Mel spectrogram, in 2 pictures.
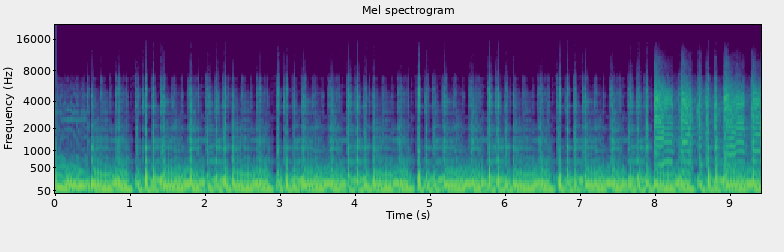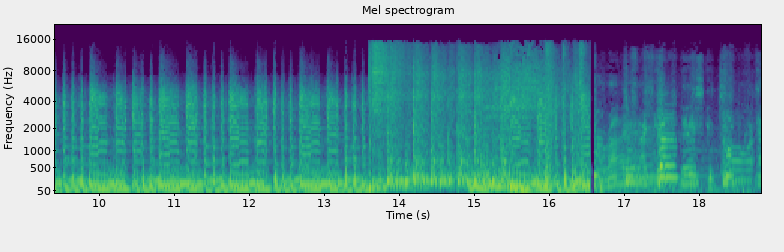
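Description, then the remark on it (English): An amateur player who has never taken guitar lessons strums a distorted electric guitar in a loud, repetitive rhythmic riff that grows denser midway and ends in a harsh, noisy burst of chords before fading. “I might even play a few bars of music for you, even though I've never taken guitar lessons.”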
